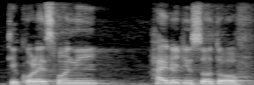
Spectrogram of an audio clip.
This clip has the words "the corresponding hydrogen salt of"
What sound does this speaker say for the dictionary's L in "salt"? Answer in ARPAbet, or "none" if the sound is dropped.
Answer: none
